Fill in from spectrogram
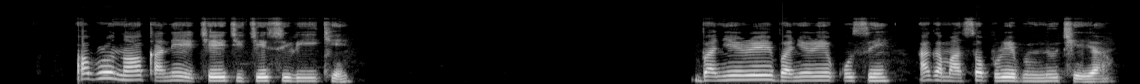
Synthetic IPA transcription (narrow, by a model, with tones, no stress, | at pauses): ɔ˦bʊ˦ɾʊ˦nɔ˦ka˨ne˦˨e˨t͡ʃe˦e˦t͡ʃi˨t͡ʃe˦si˦ɾi˦i˦kʰe˦ | ba˨ɲe˦ɾe˦ba˨ɲe˦ɾe˦kʷʊ˦sɪ˦ | a˦ɡa˨ma˨sɔ˦pʊ˨ɾe˦bu˨m̩˦nu˦t͡ʃe˨ja˦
